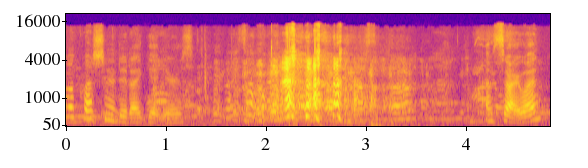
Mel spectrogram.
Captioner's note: all laughing; audience laughing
